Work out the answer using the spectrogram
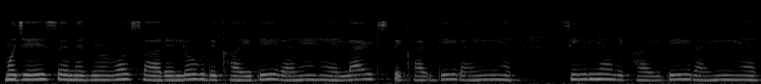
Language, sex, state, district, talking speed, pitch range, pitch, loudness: Hindi, female, Chhattisgarh, Kabirdham, 165 wpm, 200-225 Hz, 210 Hz, -44 LUFS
